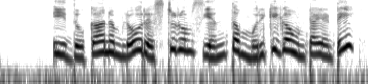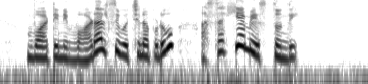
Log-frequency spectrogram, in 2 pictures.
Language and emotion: Telugu, disgusted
